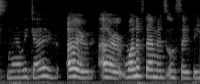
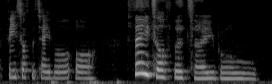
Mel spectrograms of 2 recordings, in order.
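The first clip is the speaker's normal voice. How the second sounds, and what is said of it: Harry Potter-style British accent. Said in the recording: “the Harry Potter accent challenge”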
